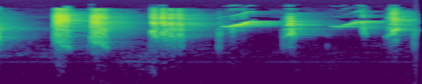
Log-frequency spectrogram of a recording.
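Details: Long-tailed shrike singing: harsh scratchy bursts followed by clear whistled notes that slide upward, alternating with more rasping chatter.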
